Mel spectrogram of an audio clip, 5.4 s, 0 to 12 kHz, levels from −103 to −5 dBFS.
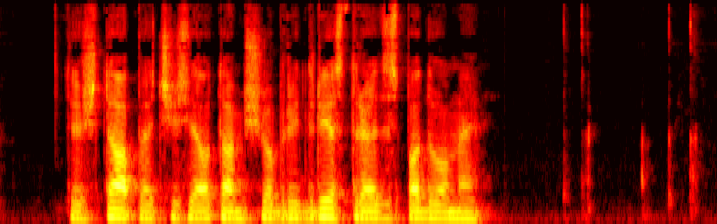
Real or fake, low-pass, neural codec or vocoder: real; 10.8 kHz; none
